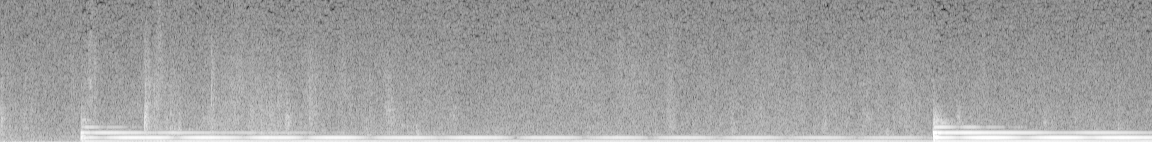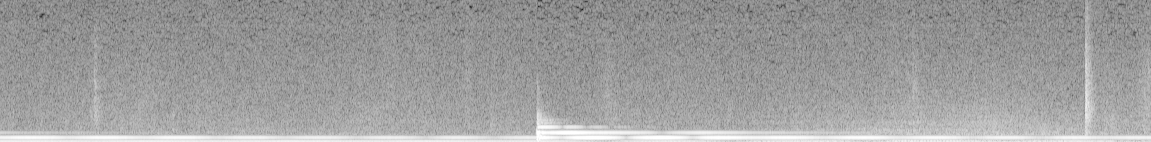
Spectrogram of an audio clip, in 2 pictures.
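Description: A large bowl bell is struck three times, about ten seconds apart. Each strike rings on with a wavering hum that fades slowly.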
